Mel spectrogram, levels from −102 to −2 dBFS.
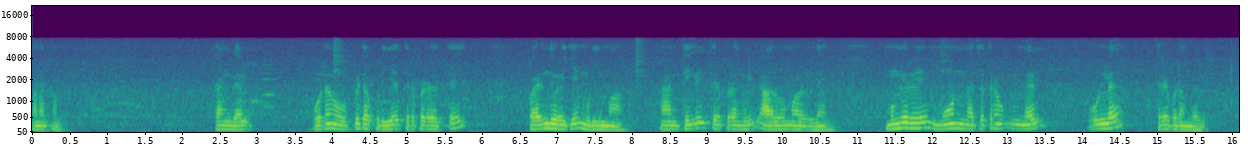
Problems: background sounds at intervals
